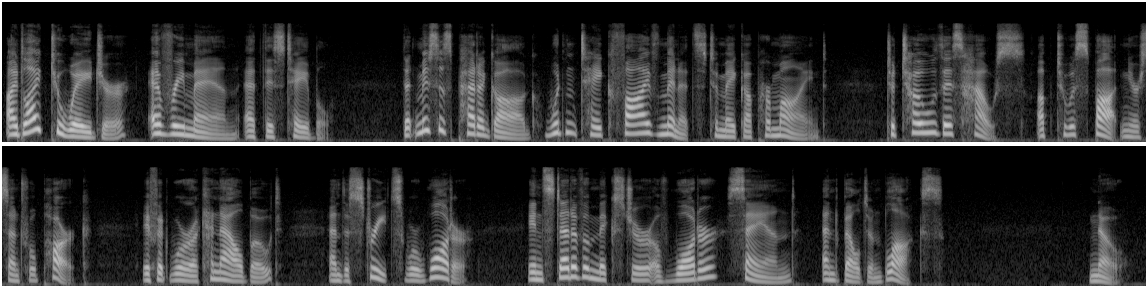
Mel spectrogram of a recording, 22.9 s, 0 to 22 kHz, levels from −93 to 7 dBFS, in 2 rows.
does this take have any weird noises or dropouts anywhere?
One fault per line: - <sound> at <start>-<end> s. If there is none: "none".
none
